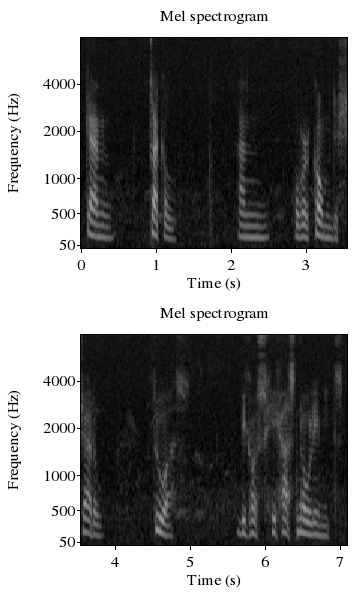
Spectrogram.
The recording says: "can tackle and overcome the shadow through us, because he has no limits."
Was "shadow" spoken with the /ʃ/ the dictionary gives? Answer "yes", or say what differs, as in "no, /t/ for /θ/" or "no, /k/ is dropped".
yes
